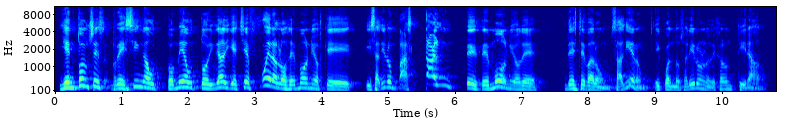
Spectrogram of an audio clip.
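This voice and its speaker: A man's voice: on the high side, sing-song, normal speed. Man preaching with rising force. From Peru. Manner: storytelling with quoted voices, rising to loud emphatic preaching. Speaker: pastor. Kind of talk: sermon.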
